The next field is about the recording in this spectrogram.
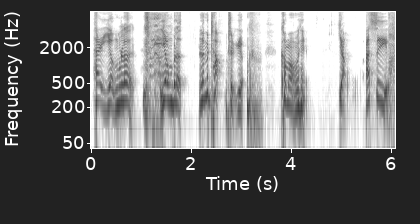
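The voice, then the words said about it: Tracy Morgan impression. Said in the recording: “the best Tracy Morgan impression ... he really is sounding like Tracy Morgan”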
